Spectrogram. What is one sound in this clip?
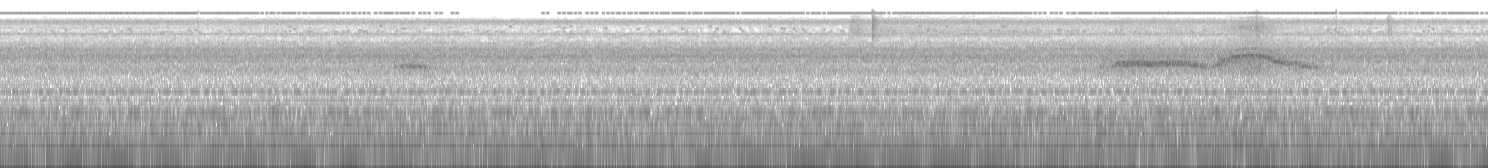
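An electric train hums steadily while standing still.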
